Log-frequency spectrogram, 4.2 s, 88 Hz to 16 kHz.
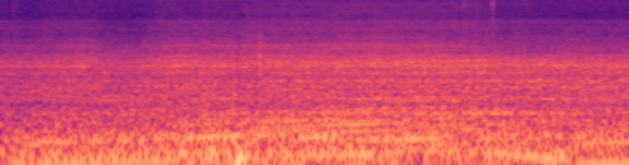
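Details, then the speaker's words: Ford Mondeo Mk4 1.8 diesel, previously in limp mode with fault P2263 (turbo boost performance) and no power, after carbon cleaning and about 15 miles of driving: deep, even drone pulling cleanly under load. Full power, though not yet 100%. Normal acceleration. "Look at that. Plenty of power there. Nothing wrong with that. where before it was completely and utterly seized."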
